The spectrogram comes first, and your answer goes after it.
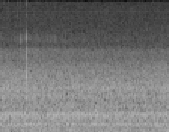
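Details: Captured honeybee swarm during transfer from a fiber swarm trap to a Langstroth hive, a steady unbroken drone of many bees with one brief click.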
